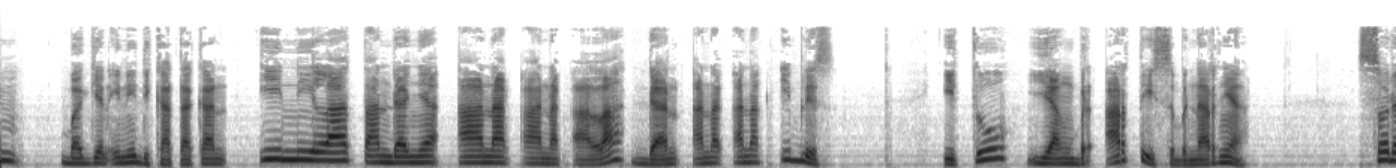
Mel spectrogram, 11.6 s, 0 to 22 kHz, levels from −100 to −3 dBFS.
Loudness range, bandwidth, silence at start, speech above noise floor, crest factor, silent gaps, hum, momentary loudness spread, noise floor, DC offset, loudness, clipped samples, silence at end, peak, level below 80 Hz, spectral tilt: 4 LU; 11.5 kHz; 0 s; 41 dB; 18 dB; none; none; 9 LU; -62 dBFS; under 0.1%; -22 LUFS; under 0.1%; 0 s; -4 dBFS; -58 dBFS; -6.5 dB/octave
